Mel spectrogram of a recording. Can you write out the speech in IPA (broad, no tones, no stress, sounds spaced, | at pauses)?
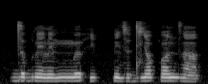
d ə b l ẽ l ẽ mː ɵ h i pː ĩ z ɵ d ʑ ɛ̃ qʷ ẽ n z ã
